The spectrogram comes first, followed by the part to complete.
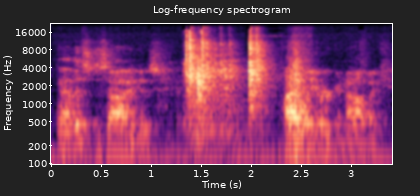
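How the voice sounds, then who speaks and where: The host of a car repair video channel speaks expressively at a moderate pace and medium pitch, chatting folksily while he works in his garage workshop. He adds tongue-in-cheek, mock-serious remarks, and the recording is very noisy.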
